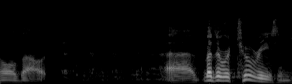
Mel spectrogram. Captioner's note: audience laugh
